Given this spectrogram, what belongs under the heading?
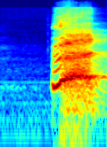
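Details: Celebrity sneeze from a compilation: a single short, high-pitched sneeze burst after silence; an ordinary sneeze.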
